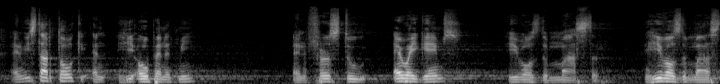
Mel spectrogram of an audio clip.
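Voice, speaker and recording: With a Czech accent, a man speaks at a moderate pace and medium pitch with ordinary pitch variation, big swings in loudness, and long, frequent pauses over noticeable background noise. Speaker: basketball coach. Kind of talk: panel talk at event. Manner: halting.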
